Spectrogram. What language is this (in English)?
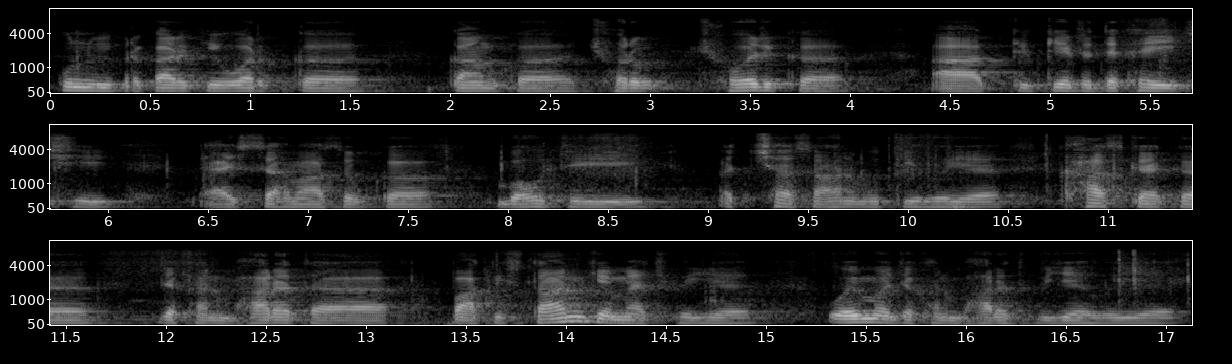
Maithili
